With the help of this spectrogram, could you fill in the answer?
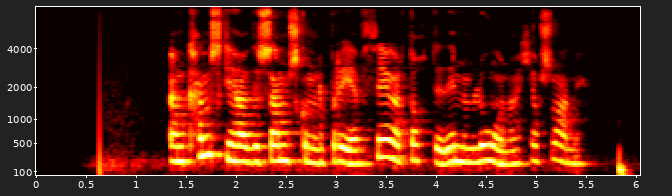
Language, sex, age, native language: Icelandic, female, 20-29, Icelandic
